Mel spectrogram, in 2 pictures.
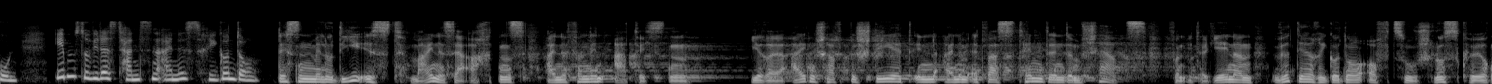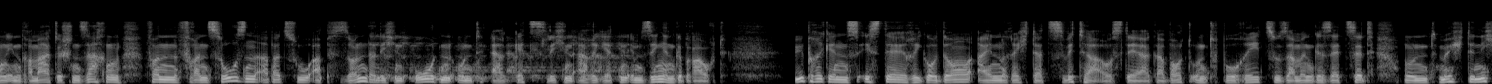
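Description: From 5.23 to 12.18 s and again from 18.65 to 21.44 s, feedback echo between two devices makes speech return roughly every 150 ms, peaking at about 12 dB below the voice. Unlike smooth room reverberation, the repeats arrive as distinct copies at that fixed spacing.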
